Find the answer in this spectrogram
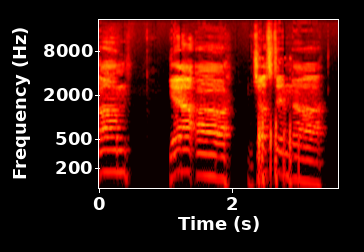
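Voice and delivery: very slow, halting stammer, stumbling over fillers. Imitating a coach in a press conference: imitating Mike McDaniel stammering. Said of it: "Mike McDaniel's gonna be like".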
